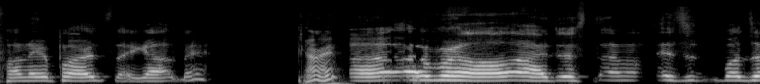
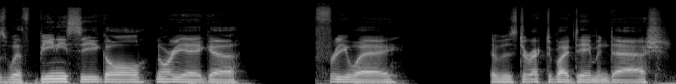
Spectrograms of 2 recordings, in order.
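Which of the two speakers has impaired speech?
The first: Friedreich's ataxia.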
